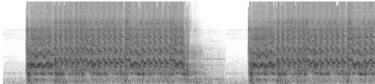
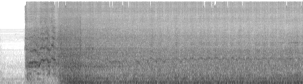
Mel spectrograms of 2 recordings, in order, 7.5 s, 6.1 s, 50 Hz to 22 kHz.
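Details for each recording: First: Dodge Ram/Dakota 3.9/5.2/5.9 gas engine: two cranking bursts of about three seconds with a steady starter chug near three beats a second, never firing. Coil is good but spark at the distributor is very weak; distributor suspected; crank, no start, no spark. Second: Dodge Ram/Dakota gas V8 after crank-no-start fixed by replacing distributor cap: brief crank, catches and settles into steady even idle, no misfire or stumble; normal start.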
